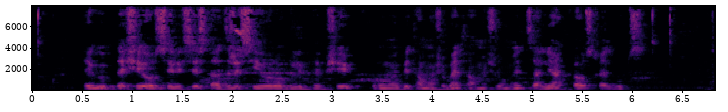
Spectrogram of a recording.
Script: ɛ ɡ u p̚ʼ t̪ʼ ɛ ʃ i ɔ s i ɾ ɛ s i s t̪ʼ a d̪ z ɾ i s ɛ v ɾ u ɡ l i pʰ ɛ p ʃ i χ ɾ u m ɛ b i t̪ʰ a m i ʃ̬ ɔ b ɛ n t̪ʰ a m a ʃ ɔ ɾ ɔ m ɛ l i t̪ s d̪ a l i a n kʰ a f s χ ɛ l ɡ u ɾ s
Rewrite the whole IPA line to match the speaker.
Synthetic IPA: ɛ ɡ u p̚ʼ t̪ʼ ɛ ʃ i ɔ s i ɾ i s i s t̪ʼ a d̪ z ɾ i s ɛ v ɾ ɔ ɡ l i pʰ ɛ p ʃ i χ ɾ u m ɛ b i t̪ʰ a m a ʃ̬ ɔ b ɛ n t̪ʰ a m a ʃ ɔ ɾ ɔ m ɛ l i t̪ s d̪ a l i a n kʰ a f s χ ɛ l ɡ u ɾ s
